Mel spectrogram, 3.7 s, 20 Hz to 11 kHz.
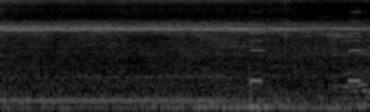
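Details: Lenovo ThinkCentre M6072 (Q35, Core 2 Duo) desktop at power-on: two short, clear mid-pitched beeps a second apart over steady fan hiss as the fan speeds up, with no display.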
